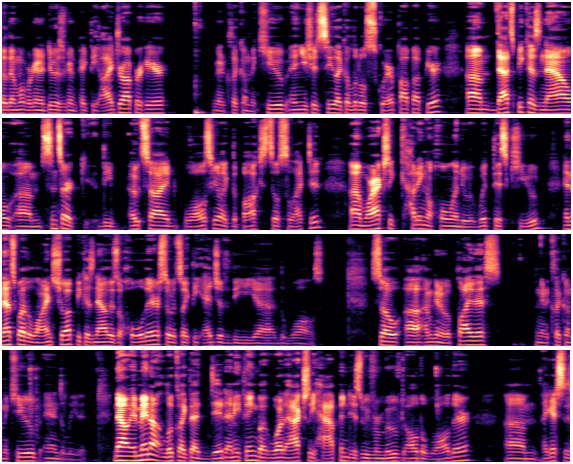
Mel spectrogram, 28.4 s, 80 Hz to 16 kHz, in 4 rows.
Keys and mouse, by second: 0.5 click, 19.5 click, 21.6 Delete, 26.0 click, 26.2 middle click, 26.7 z, 27.3 click.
